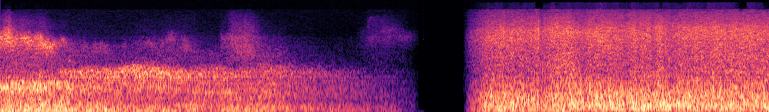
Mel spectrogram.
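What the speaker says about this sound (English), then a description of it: "I hear waves." Video-game ocean surf: a broad, steady wash of waves rolls and hisses, cuts to brief silence, then resumes just as full and continuous.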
